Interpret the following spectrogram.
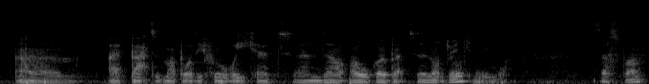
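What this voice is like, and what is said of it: Strange, worn-out sounding voice. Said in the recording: “you can hear my my voice is very strange”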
